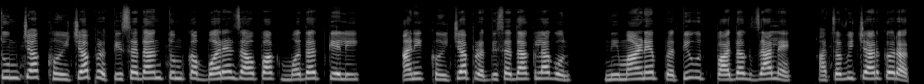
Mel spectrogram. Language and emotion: Goan Konkani, neutral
